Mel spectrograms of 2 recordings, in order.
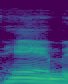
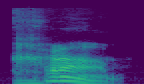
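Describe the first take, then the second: First: The name is said the usual English way. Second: The name is said the ancient Hebrew way.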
